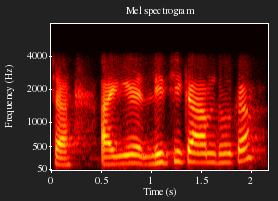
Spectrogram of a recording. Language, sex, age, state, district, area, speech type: Hindi, male, 18-30, Bihar, Vaishali, urban, conversation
